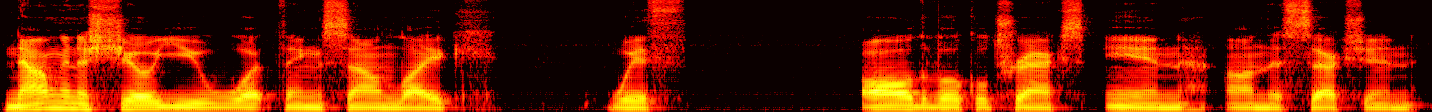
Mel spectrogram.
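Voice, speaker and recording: A man's voice: low voice, clean tone. A man talking casually as he explains his music production work in an informal, instructional way. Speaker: music producer presenting a tutorial.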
